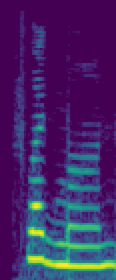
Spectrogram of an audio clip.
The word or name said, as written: phlegmon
